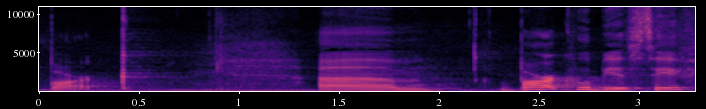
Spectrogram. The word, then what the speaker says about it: BARC: Behind Animal Rescue Center which very very aptly is pronounced bark bark will be a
